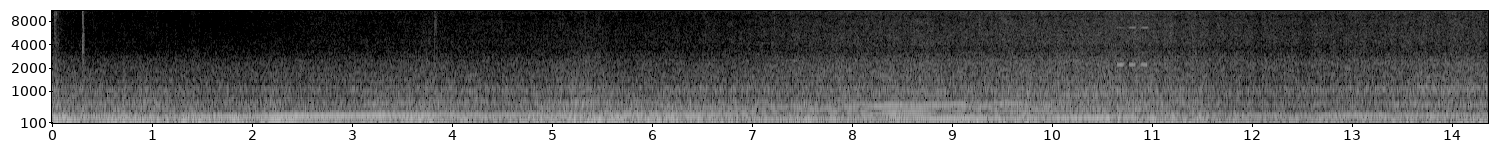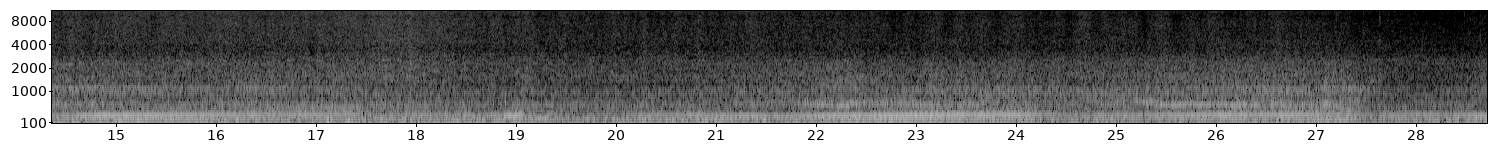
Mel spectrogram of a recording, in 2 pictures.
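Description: Tyres rumble on the track surface.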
